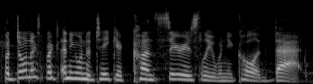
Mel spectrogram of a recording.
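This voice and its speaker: A brash fantasy rogue played by a woman, sardonic and foul-mouthed. Her voice sits a little high and swings widely as she needles people, with clear noise behind it. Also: expressive, quick pace, natural voice. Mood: teasing, crude. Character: brash, crude, rough-edged young woman rogue. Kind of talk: fantasy audio drama acting.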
